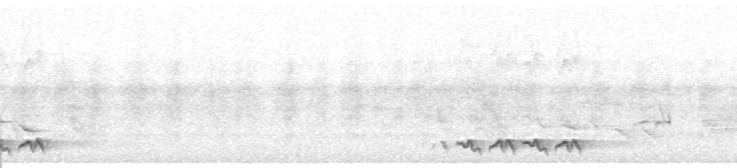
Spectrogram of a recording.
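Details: Rufous-browed peppershrike phrase of about four warbled, slurred notes after a brief fragment at the start, partly softer than the background hiss.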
